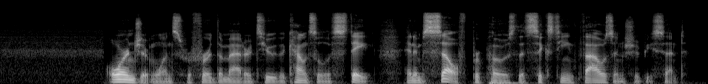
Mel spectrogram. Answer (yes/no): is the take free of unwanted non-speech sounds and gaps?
yes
